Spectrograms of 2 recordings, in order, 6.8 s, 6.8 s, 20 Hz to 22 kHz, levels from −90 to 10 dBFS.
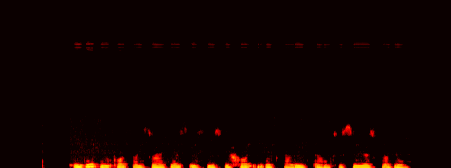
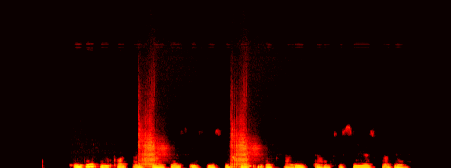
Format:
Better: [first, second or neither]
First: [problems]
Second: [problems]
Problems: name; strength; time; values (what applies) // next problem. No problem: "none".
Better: first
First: none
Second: noise reduction (classical method Wiener filter)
